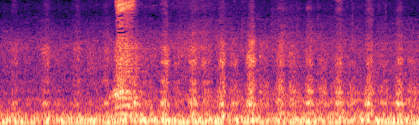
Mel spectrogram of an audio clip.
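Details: Adult male Rottweiler named Bruno, a stud dog kept at a Hanoi kennel, breathing in rapid rhythmic pants over a low background hum, one sharp click near the middle.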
